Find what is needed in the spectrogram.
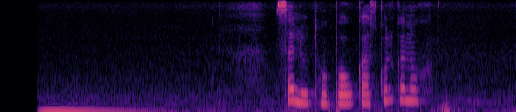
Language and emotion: Russian, neutral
